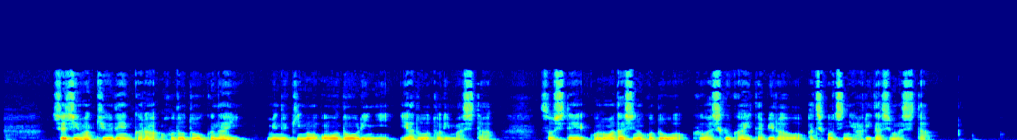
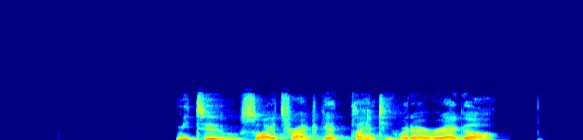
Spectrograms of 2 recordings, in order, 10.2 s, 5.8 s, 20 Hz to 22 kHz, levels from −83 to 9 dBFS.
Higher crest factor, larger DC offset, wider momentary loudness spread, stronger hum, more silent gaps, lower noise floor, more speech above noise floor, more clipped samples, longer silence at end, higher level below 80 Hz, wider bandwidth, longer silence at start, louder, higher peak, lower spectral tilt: about the same, 22 dB vs 20 dB; neither; first, 9 LU vs 6 LU; neither; neither; second, -64 dBFS vs -86 dBFS; second, 39 dB vs 66 dB; neither; about the same, 0.85 s vs 0.9 s; first, -44 dBFS vs -56 dBFS; first, 11.5 kHz vs 7.8 kHz; second, 0.55 s vs 1.75 s; second, -26 LUFS vs -20 LUFS; about the same, -4 dBFS vs -2 dBFS; about the same, -5.5 dB/octave vs -6 dB/octave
